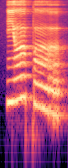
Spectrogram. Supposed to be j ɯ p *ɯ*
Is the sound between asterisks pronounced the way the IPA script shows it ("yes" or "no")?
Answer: yes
